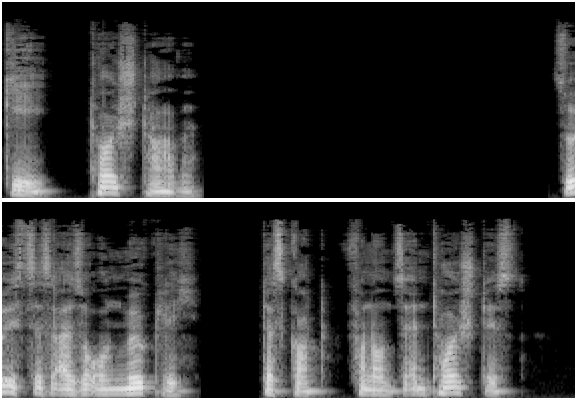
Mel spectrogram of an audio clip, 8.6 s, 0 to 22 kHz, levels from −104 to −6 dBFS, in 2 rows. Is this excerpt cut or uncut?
uncut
